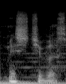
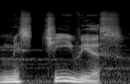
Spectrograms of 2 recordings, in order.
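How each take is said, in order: First: The word is said with three syllables. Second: The word is said with four syllables. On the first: The speaker calls it right. "It's mischievous, apparently" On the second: The speaker calls it wrong. "put an extra syllable in there"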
